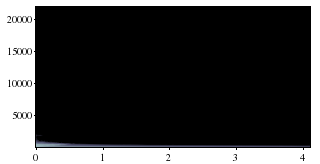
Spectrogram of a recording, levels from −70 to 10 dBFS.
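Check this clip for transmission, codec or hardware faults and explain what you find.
Nothing in the transmission, codec or hardware chain gives itself away here; no fault is audible anywhere in the clip.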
